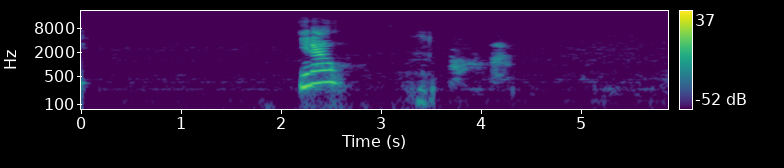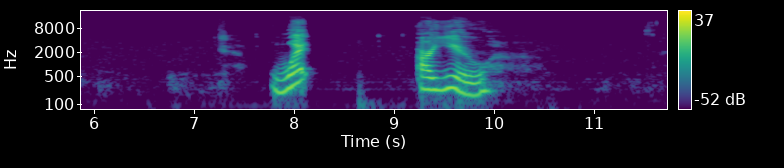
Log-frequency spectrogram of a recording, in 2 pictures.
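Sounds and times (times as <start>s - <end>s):
speech: 2.2s - 2.7s, 7.8s - 8.2s, 9.2s - 10.1s
dog barking excitedly: 3.7s - 4.3s.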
